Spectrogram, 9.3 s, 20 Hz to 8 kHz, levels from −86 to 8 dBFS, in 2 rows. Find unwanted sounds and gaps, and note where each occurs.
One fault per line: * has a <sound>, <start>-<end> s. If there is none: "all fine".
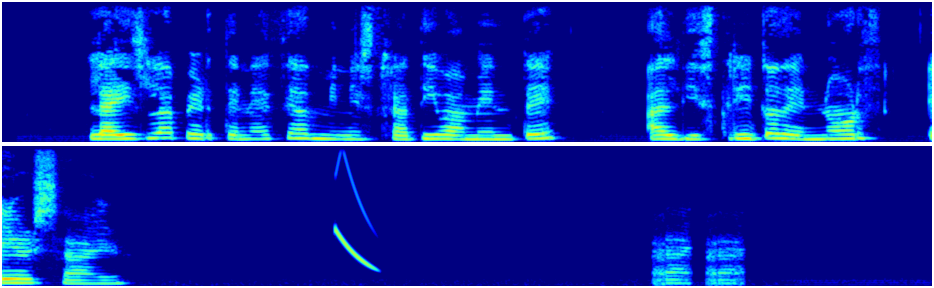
* has a chirp, 6.3-6.5 s
* has a laugh, 7.9-8.4 s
